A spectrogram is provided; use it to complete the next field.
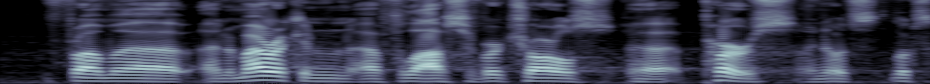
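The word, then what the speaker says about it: Peirce: pluralism from sorry from an American philosopher Charles purse I know it looks like it's no Pierce but he actually pronounced at first who claimed that science is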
